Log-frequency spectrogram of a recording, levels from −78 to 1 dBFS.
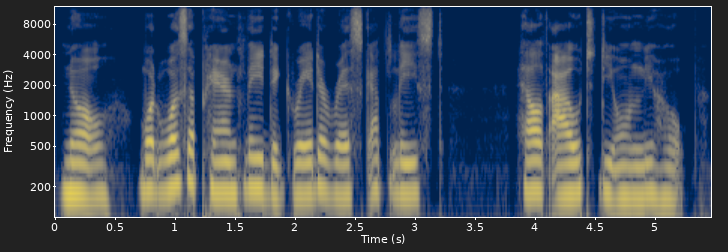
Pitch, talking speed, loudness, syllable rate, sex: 170 Hz, 155 wpm, -19 LUFS, 4.4 syllables/s, female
